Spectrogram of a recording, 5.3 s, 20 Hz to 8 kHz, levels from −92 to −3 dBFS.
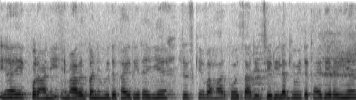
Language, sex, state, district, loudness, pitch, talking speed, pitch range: Hindi, female, Chhattisgarh, Bastar, -16 LUFS, 245 Hz, 225 wpm, 240-255 Hz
